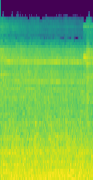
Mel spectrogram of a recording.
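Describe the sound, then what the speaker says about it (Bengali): A train rolls into a busy railway station with a loud, continuous rumble of wagons and wheels and a faint squeal near the end, with no voices. "স্টেশনে ঢুকছে ট্রেন আর কিছুক্ষণের মধ্যেই আমরা ট্রেনে উঠব"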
